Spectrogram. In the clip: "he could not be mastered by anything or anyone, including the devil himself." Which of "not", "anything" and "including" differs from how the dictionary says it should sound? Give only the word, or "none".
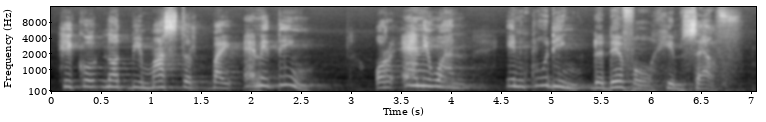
anything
